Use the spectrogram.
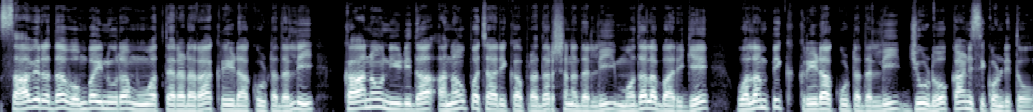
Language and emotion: Kannada, neutral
